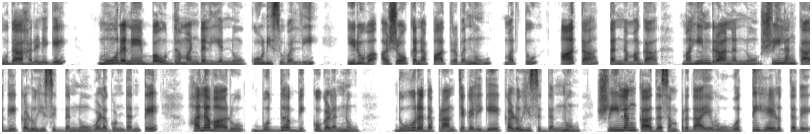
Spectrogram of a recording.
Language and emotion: Kannada, neutral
